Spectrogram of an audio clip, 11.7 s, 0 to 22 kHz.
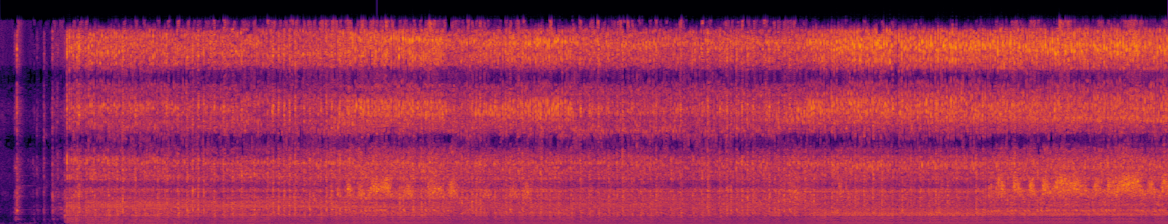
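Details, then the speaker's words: Husqvarna 128LD string trimmer after carburetor replacement, previously barely ran and never off choke; small two-stroke catches quickly and holds a steady, even idle off choke without stumbling, fixed. "Sounds good. And then to turn it off, you just press that, and it's fixed."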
